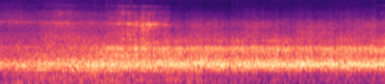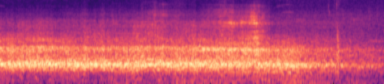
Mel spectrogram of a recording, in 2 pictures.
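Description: A train rumbles past with a sustained, even roar and a hint of wheel noise, fairly close and loud throughout before fading slightly at the end.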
